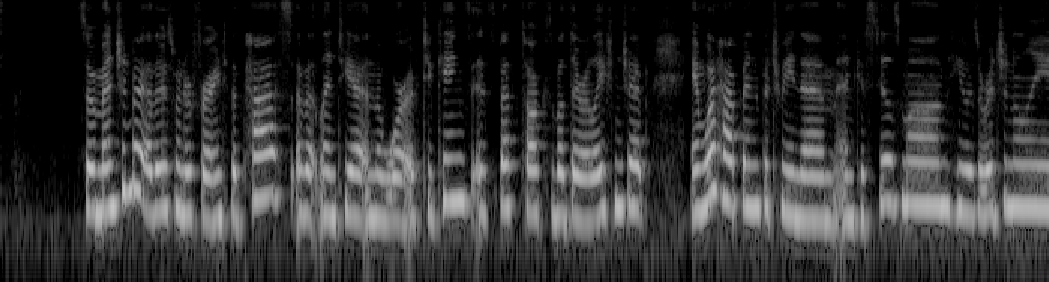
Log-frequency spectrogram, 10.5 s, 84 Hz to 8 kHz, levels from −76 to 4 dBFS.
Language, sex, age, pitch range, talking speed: English, female, 10-29, 235-280 Hz, 195 wpm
